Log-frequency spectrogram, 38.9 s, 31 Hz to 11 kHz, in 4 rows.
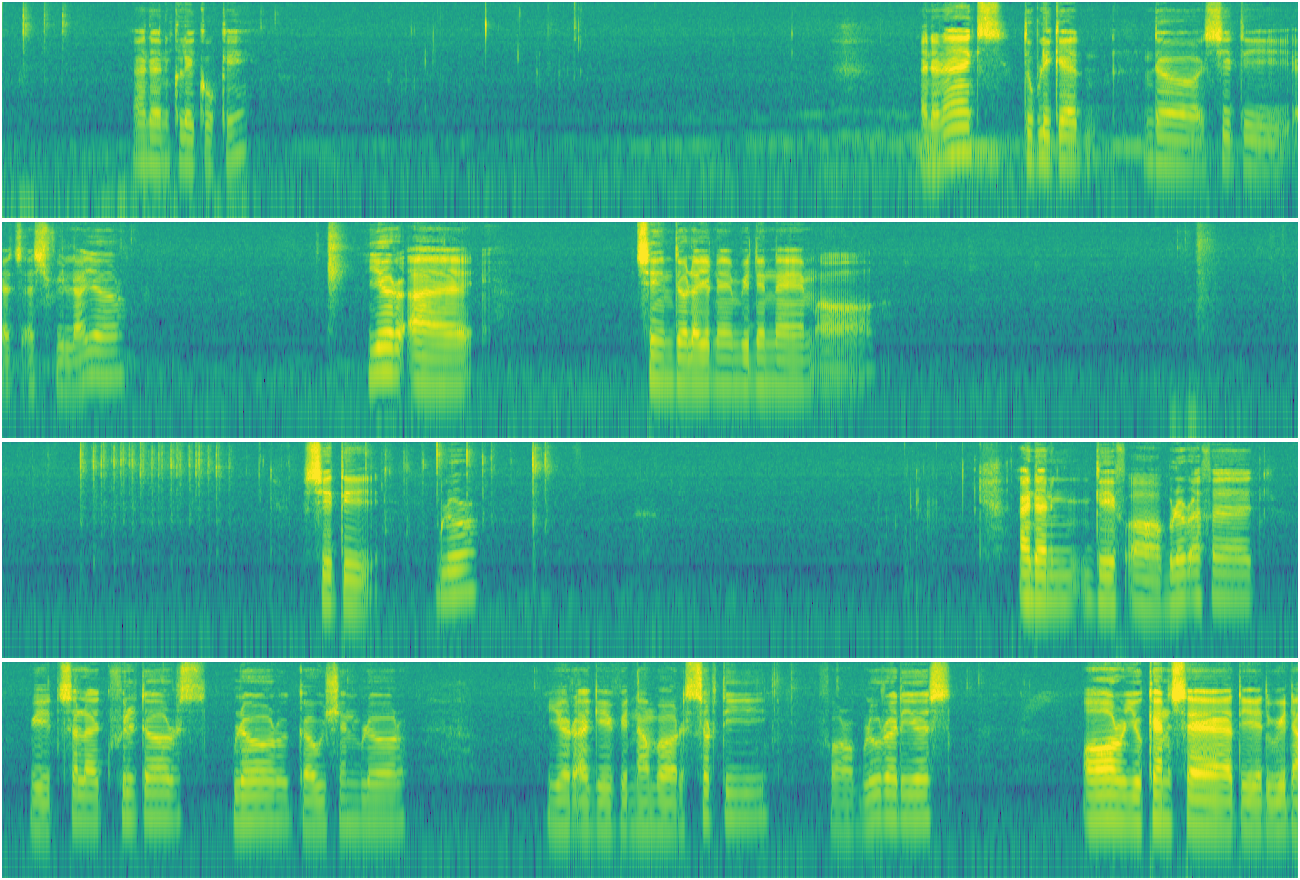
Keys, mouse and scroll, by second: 0.3 Return, 1.9 click, 10.6 click, 18.5 click, 19.6 Right, 20.0 BackSpace, 21.9-23.4 typing, 29.6 click, 31.6 click, 33.1 click, 34.5-35.4 typing, 36.3 click.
